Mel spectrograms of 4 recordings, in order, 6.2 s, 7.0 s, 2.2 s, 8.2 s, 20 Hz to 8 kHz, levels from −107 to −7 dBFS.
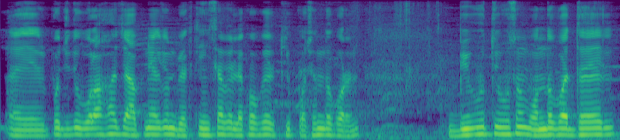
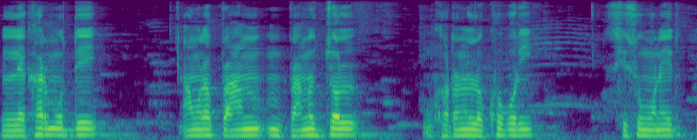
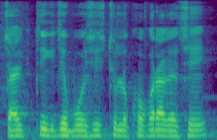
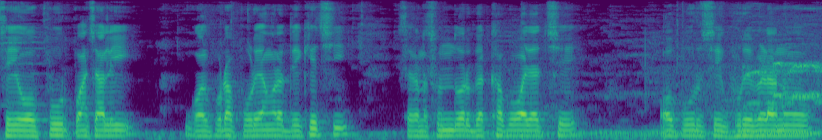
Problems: background sounds at intervals, background conversations at intervals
